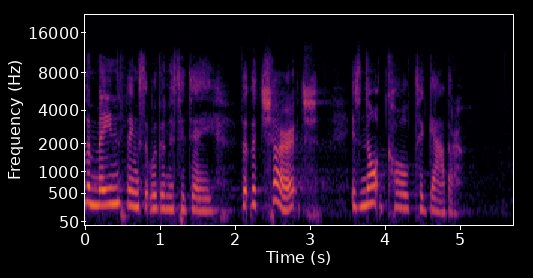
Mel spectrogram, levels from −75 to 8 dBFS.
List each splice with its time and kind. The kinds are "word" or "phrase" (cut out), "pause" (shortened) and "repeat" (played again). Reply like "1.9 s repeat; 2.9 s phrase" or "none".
1.2 s word; 2.1 s word; 4.0 s word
